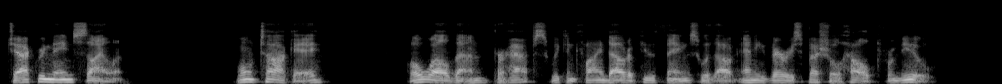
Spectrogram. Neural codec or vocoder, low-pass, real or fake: codec, 16 kHz, 4 kbps, FreqCodec, smaller model; 7.2 kHz; fake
